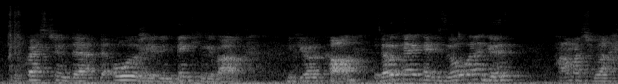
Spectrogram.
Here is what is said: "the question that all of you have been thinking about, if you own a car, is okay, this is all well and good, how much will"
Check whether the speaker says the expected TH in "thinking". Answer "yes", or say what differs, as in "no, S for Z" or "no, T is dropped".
yes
